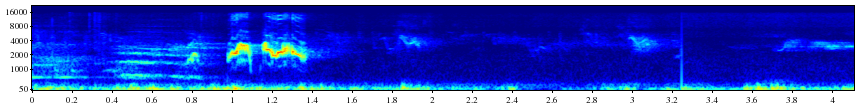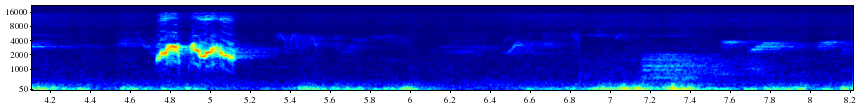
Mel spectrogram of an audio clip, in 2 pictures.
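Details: Red-whiskered bulbul song, played to stir up new or wild birds and to train young ones: two short bright warbled phrases about four seconds apart, separated by quiet chirps and low rumbling background noise.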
